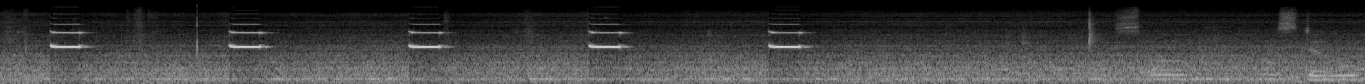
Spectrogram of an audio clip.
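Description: A lab centrifuge with its rotor sounds five evenly spaced electronic alarm beeps about two seconds apart over a steady machine hum, after which the hum continues without beeping.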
